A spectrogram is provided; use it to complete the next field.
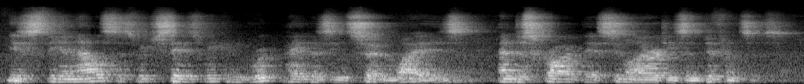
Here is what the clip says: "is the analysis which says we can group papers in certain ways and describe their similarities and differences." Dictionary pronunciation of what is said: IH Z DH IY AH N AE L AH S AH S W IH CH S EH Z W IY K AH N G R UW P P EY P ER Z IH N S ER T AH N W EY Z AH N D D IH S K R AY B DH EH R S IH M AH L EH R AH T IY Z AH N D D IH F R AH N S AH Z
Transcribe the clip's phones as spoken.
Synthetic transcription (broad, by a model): IH Z DH IY AH N AE L AH S AH S W IH CH S EH Z W IY K AH N G R UW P P EY P ER Z IH N S ER T N W EY Z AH N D D IH S K R AY B DH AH R S IH M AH L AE R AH T IY Z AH N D D IH F R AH N S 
